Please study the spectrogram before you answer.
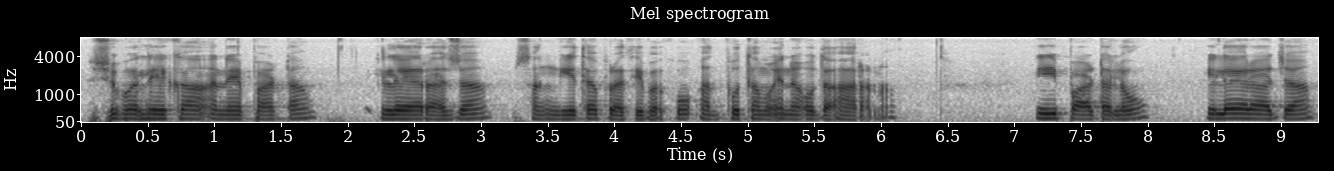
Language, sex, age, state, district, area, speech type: Telugu, male, 18-30, Telangana, Jangaon, urban, spontaneous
